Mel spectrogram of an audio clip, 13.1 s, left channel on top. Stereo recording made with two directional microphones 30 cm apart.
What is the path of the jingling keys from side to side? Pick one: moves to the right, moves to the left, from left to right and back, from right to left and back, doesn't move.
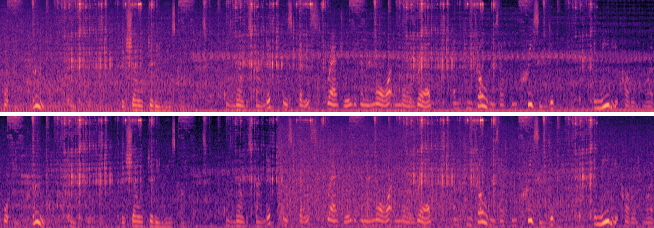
from right to left and back.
